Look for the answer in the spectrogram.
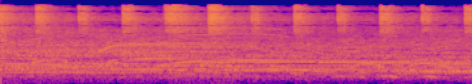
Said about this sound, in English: The crowd cheered again, louder this time. She shouted over their glee.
